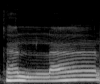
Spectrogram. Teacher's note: kalla, lamnya ditasdid, ini ditekan ya lamnya, terus panjangkan bunyinya sekitar 2,5 alif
